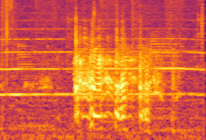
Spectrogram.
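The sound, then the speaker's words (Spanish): An emergency siren outside a house holds a steady, high wailing tone throughout, faint but continuous, while a voice briefly speaks over it in the middle. “está sonando una sirena fuera de mi casa, weón.”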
